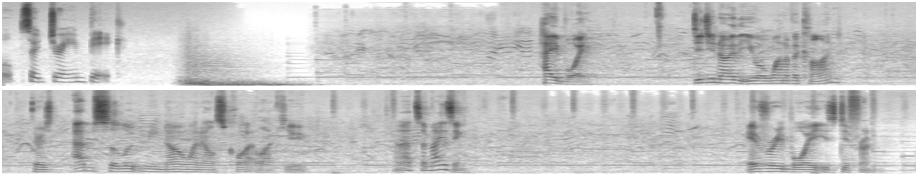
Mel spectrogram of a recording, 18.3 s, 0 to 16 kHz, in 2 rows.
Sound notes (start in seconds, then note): 1.7 birds chirping; 1.7 upbeat music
